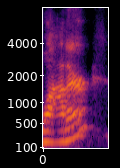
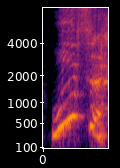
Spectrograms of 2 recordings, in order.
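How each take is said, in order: First: It is said in a strong Californian accent. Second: It is said in a prim, non-American way.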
